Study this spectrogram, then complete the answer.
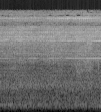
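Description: A Lama helicopter flies on a Sunday morning, heard as a steady, faint broadband rotor and engine rumble from a distance, with no talking.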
